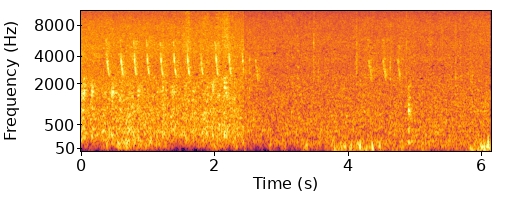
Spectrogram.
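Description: Outdoor background with a small bird chirping: a quick run of short, high chirps in the first two seconds, then a few scattered chirps over a steady hiss.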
